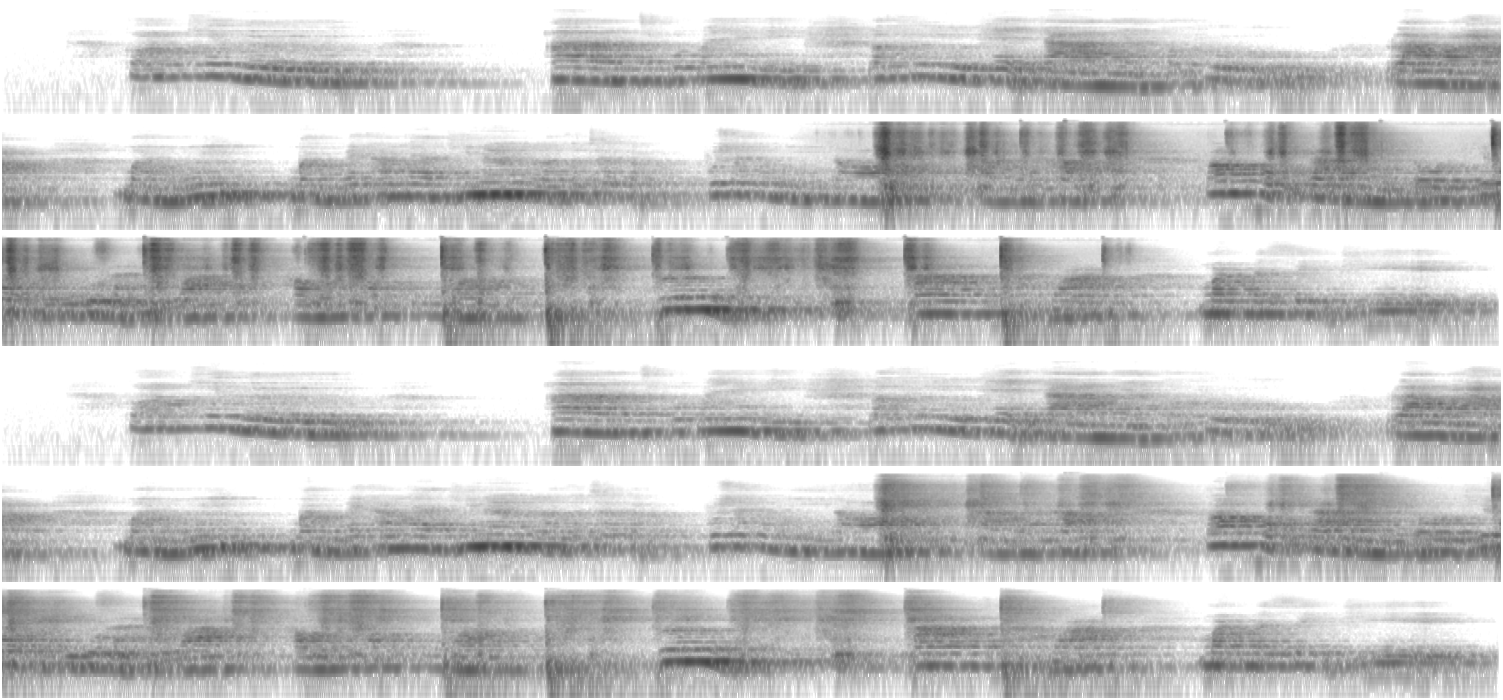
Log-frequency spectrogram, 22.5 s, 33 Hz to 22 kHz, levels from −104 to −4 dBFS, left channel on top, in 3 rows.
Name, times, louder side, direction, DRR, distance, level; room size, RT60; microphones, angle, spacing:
voice 1, 0.6-1.7 2.7-6.5 6.9-10.7 11.0-17.5 17.8-18.7 19.6-22.2, equal, 20° left, -8 dB, 1.9 m, -49 dB
sound 1, 11.9-13.2 13.6-14.5 15.0-19.7 20.0-20.1 20.5-20.6, left 13 dB, 60° left, 0.4 m, -35 dB
10.0 x 6.6 x 5.4 m, 1.2 s
head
